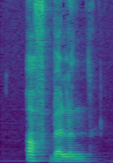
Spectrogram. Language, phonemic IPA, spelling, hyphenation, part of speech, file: Dutch, /ˈɑfˌbɛ.lə(n)/, afbellen, af‧bel‧len, verb, Nl-afbellen.ogg
- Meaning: 1. to cancel / call off by telephone 2. to call (a set of phone numbers)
